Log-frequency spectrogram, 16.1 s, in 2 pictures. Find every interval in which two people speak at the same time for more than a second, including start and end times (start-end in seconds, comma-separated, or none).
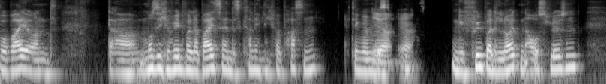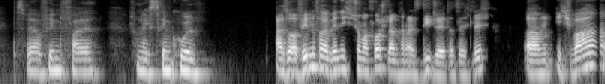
none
